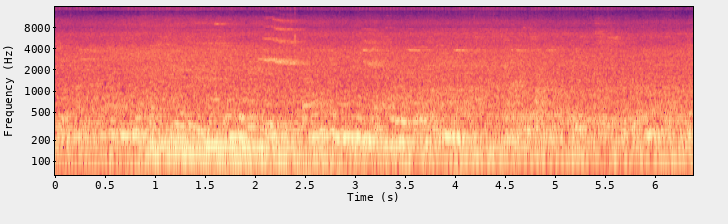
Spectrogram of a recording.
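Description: Steady low rumble of street traffic coming in through an open restaurant front, mixed with indistinct voices, with a few faint high squeaks about two seconds in.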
